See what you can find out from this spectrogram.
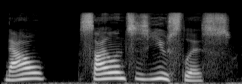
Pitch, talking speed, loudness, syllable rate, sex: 240 Hz, 100 wpm, -16 LUFS, 4.1 syllables/s, female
